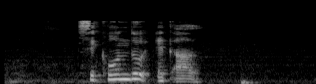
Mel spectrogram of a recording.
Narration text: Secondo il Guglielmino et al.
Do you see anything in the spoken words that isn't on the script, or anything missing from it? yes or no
yes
